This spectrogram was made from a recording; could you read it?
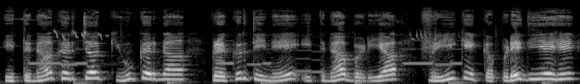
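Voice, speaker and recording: A stingy, scheming male bird husband from a cartoon, as a woman voices him. He talks slowly and in a bossy, wheedling, self-satisfied way. His voice sits at a middle pitch for a woman. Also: animated, faint music behind, close to an everyday voice. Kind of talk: cartoon voice acting.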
